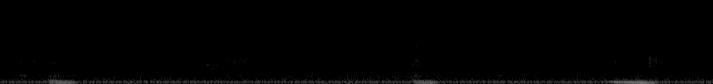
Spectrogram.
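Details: German Shepherd, tagged as a puppy, snoring: three low, short, snorting snores a few seconds apart.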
